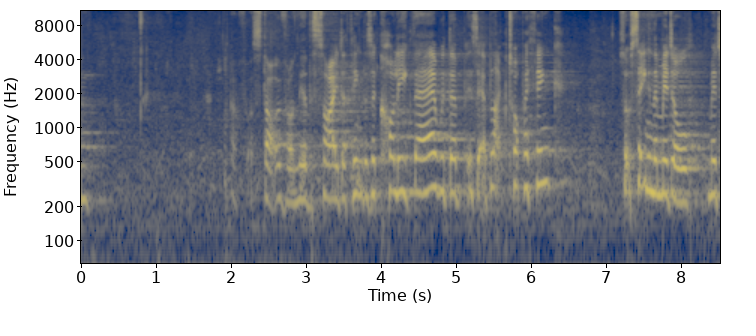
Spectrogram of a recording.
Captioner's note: none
